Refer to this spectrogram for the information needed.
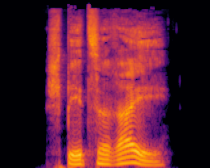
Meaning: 1. spices from overseas 2. delicacy
- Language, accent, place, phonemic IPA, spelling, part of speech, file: German, Germany, Berlin, /ʃpeːt͡səˈʁaɪ̯/, Spezerei, noun, De-Spezerei.ogg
